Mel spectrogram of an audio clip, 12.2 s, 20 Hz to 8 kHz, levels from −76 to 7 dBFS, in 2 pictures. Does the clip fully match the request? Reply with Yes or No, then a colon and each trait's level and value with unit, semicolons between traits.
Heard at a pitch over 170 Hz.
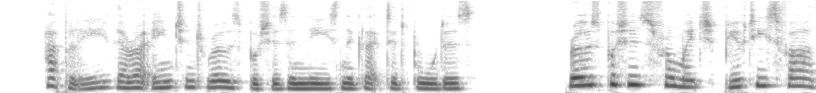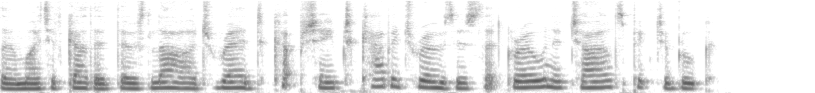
Yes: medium, 185 Hz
